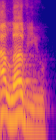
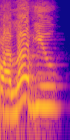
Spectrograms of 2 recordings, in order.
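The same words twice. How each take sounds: First: It is said in a dismissive, contemptuous way. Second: It is said lightly and offhandedly. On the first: The speaker does not care about the listener. "That means fuck you" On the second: The speaker is not being serious. "That ain't serious"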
